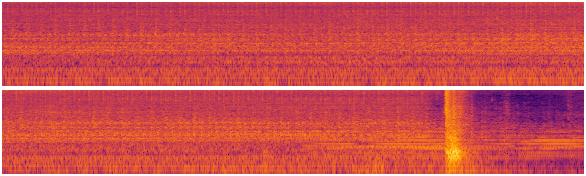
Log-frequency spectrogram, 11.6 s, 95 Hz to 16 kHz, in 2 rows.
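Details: 2012 Toyota Camry, started right up: quiet, smooth, even idle hum with no ticks, knocks or misses; engine sounds healthy, though wheel bearing noise of undetermined location is noted elsewhere.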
